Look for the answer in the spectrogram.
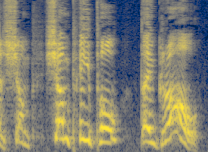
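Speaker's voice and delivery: put-on high, drawn-out Dutch accent; mock Dutch accent. Host repeating manager's odd phrase, exaggerated Dutch accent. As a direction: overdo the fake Dutch, slushy S. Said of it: "That's what he's".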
